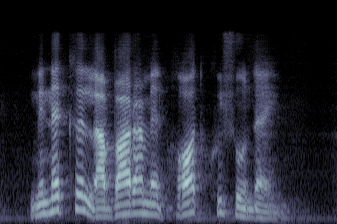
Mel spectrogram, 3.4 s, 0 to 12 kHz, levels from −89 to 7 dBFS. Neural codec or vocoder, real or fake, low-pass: codec, 16 kHz, about 1 kbps, DyCAST, with the encoder's durations; fake; 7.2 kHz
